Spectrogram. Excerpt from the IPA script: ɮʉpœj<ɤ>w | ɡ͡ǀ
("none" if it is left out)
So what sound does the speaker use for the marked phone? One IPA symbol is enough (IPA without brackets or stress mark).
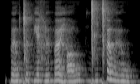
ɔ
